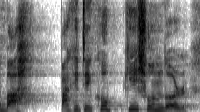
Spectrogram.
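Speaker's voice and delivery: exclamatory wonder, "wow" with wide pitch range.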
